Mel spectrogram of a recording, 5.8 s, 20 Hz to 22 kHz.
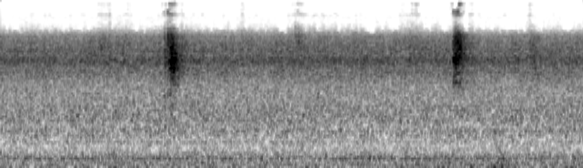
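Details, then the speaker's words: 1990 Dodge Ram truck at a steady, even idle with no knocking or misses, freeze plugs just replaced, run to check whether it overheats; door opened for exhaust fumes. "So we're going to start it up and let it run and see if it gets hot."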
